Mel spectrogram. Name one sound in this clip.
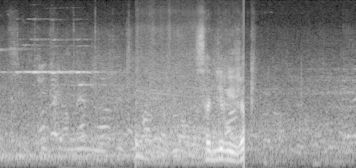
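People chatter in a busy outdoor crowd.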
